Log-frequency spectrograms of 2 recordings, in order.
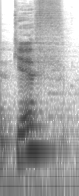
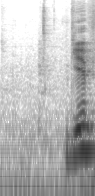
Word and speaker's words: GIF: We'll make a whole video about how GIF is pronounced as GIF with a J.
